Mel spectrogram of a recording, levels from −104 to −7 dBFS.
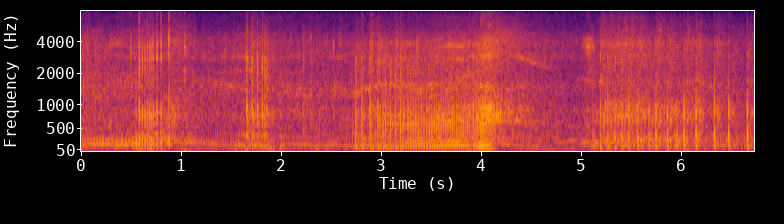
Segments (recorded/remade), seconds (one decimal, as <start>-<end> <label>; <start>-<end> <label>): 0.0-0.7 recorded; 0.7-2.0 remade; 2.0-2.6 recorded; 2.6-6.2 remade; 6.2-6.7 recorded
